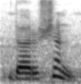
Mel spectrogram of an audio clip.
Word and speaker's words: दर्शन: आप देखें, शब्द को बोलकर देखें। दर्शन, दर्शन। र का उच्चारण कहाँ हो रहा है? द और श के बीच में, जबकि लगा किसके ऊपर हुआ है? ये श के ऊपर लगा हुआ है।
